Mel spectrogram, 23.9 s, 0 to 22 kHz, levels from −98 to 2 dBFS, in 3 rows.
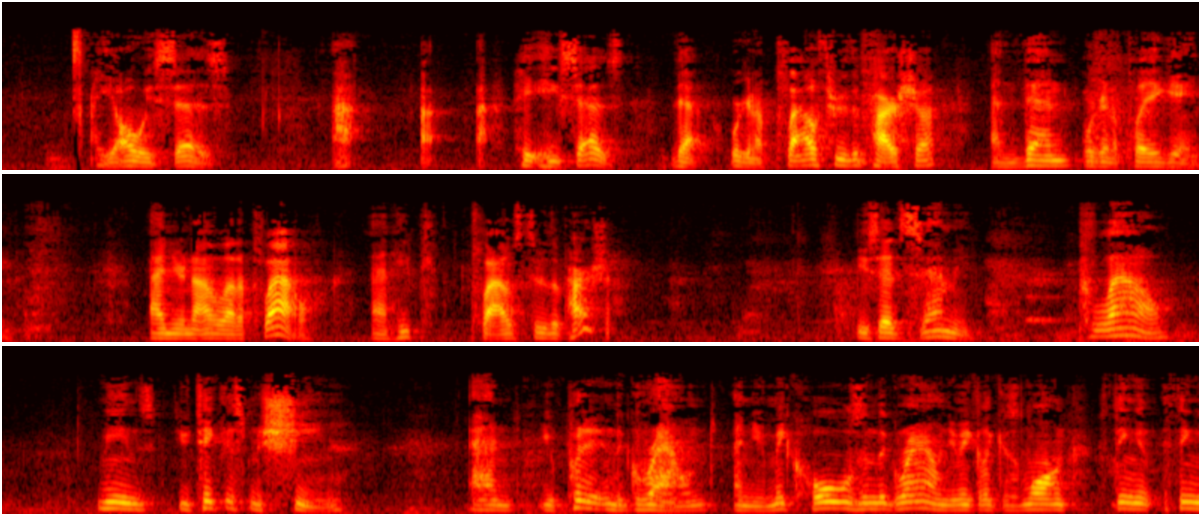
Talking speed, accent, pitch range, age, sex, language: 165 wpm, American, 110-130 Hz, 40-59, male, English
